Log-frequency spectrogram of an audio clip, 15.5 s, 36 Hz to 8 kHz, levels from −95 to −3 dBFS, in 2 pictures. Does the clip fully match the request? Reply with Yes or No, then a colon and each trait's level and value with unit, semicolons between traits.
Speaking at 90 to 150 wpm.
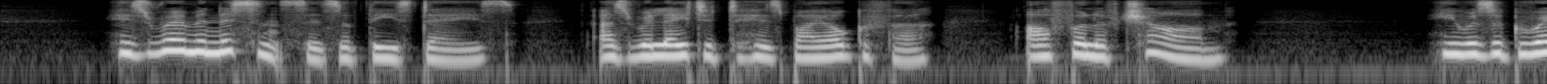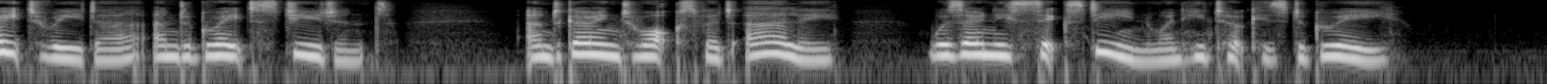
Yes: average, 140 wpm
